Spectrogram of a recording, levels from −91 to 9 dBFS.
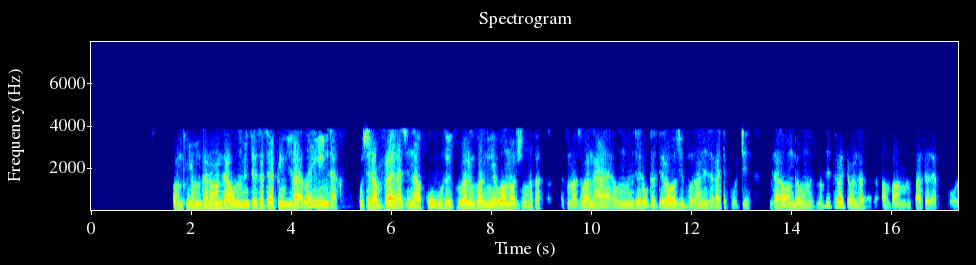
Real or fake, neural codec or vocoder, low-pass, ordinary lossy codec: fake; codec, 16 kHz, 1.1 kbps, Voila-Tokenizer; 7.2 kHz; AAC, 16 kbps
